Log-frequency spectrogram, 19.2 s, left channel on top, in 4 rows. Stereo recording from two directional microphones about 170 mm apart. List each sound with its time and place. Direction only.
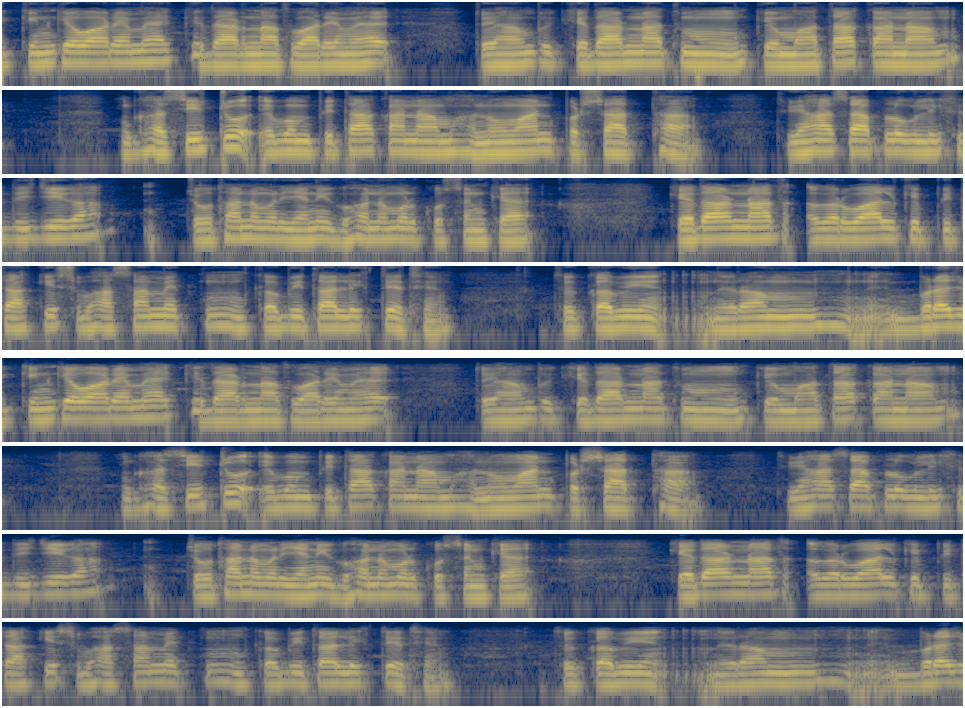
0.1 s speech: 35° left (ahead or behind)
8.7 s speech: 50° left (ahead or behind)
10.6 s speech: 30° left (ahead or behind); by 19.2 s 50° left (ahead or behind)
